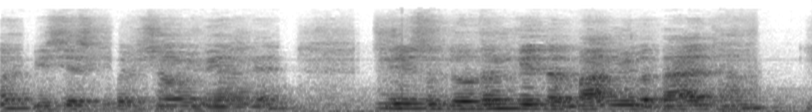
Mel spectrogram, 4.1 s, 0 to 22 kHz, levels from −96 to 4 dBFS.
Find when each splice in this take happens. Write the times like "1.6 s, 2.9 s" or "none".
1.9 s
